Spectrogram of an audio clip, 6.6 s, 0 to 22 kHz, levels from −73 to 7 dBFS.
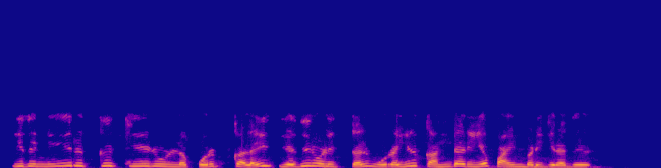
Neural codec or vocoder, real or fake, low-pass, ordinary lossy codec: none; real; 7.2 kHz; Opus, 16 kbps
